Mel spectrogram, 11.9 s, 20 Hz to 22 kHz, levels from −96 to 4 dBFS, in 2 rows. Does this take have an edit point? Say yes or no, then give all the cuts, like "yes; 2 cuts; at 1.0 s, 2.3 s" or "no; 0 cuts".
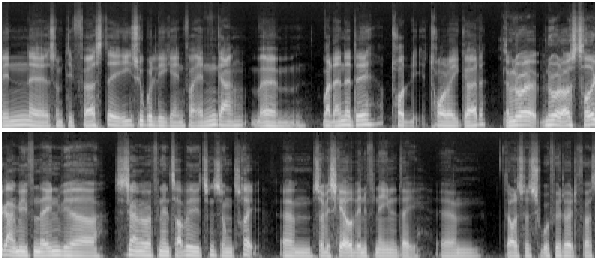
yes; 5 cuts; at 3.8 s, 4.9 s, 7.0 s, 8.0 s, 8.5 s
